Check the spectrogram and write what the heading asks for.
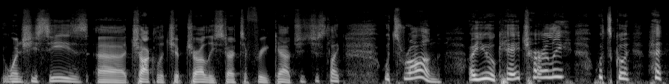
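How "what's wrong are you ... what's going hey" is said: high-pitched, anxious questions, hurried at the end; mock concerned woman. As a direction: imitate a clueless, fretting film heroine. Voicing oblivious woman's worried questions.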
